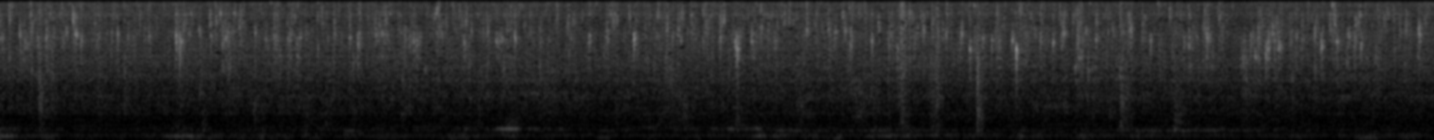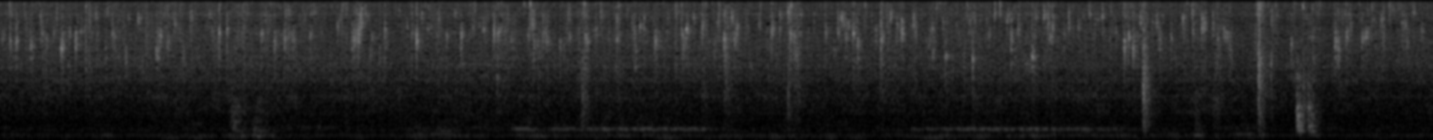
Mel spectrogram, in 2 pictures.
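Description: Breadcrumb-coated eggplant rolls shallow-frying in hot oil in a pan: a steady sizzle with dense, continuous crackling pops.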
